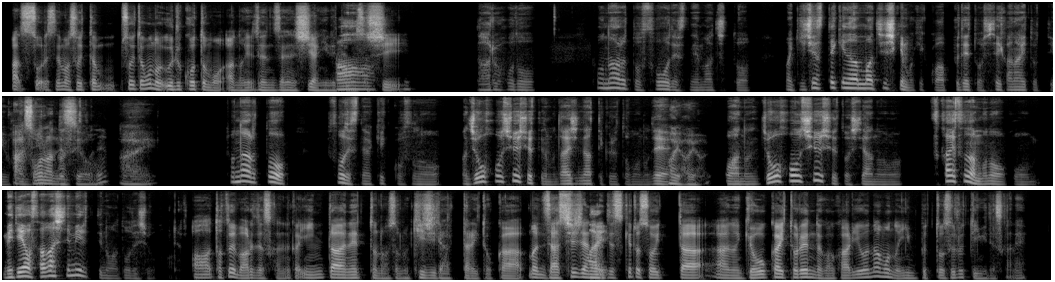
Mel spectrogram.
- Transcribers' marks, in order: none
- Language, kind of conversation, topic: Japanese, advice, どうすればキャリアの長期目標を明確にできますか？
